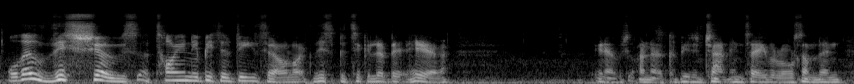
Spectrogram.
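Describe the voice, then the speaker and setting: Man, gameplay commentary, rambling chat, fairly high voice, faint background hum. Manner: chatty and rambling, with sudden loud excited shouts. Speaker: gaming channel host.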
